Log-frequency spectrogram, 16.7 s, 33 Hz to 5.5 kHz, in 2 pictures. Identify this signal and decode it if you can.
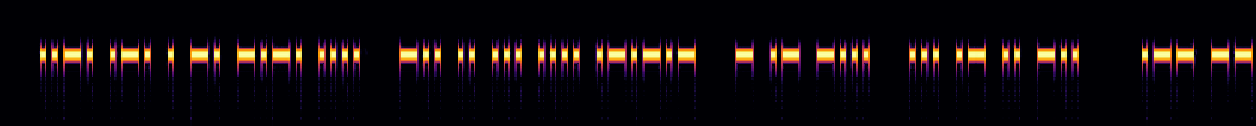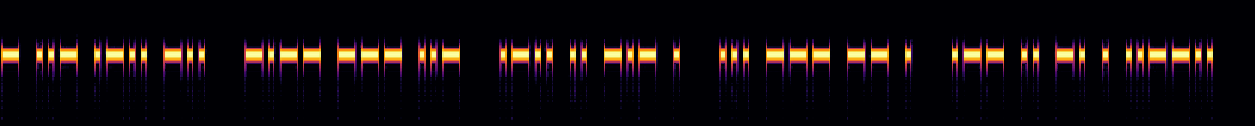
Morse code, heard as a keyed tone, about 31 wpm, 600 Hz. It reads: FRENCH DISH. TAB SAID WOULD YOU LIKE SOME WINE?
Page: Never 31wpm | CW med Gnister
